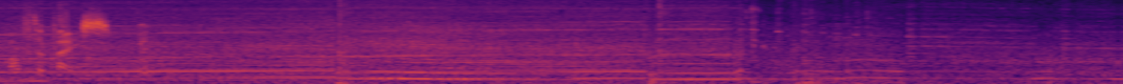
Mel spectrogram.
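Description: A racing car engine drones steadily, with its pitch dropping sharply at each gear change.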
